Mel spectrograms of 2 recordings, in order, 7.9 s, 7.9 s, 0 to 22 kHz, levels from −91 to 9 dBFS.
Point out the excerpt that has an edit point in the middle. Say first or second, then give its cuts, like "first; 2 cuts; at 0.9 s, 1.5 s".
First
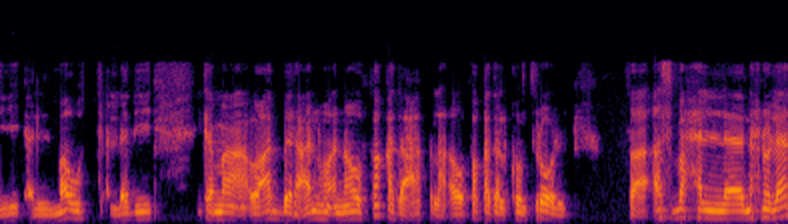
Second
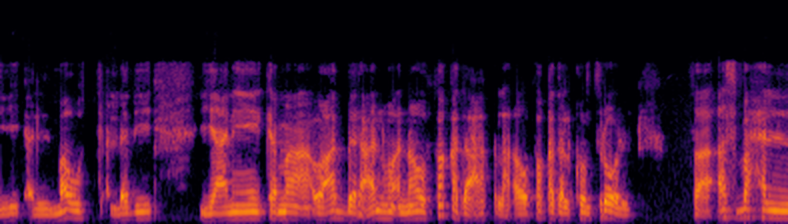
first; 1 cut; at 2.0 s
